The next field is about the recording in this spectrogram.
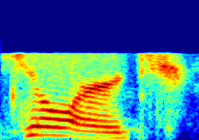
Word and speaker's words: George: Last name is George, GEORGE.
